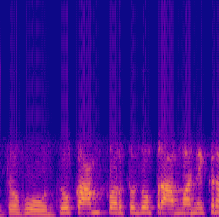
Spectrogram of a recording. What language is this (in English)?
Marathi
